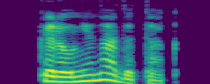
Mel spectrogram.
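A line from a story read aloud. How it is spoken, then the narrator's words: Sighing. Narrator (Russian): вздохнула Тесс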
